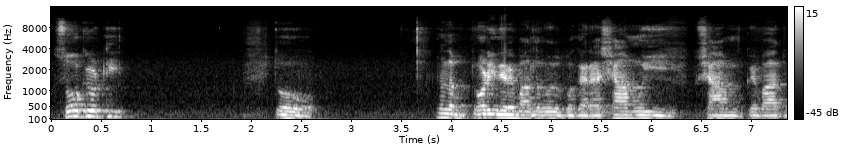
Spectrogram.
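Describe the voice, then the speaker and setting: A man's voice: fairly low pitch, long pauses, warm tone. Man telling ghost stories, tinny and echoey. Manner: conversational, mixes English phrases into Urdu. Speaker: story narrator. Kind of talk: casual horror storytelling. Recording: echoey, tinny phone-like sound with faint hiss.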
